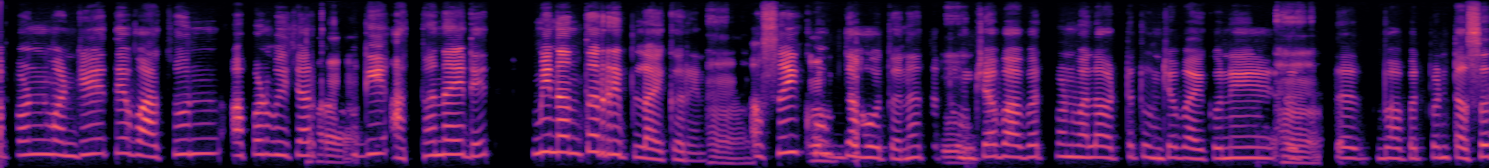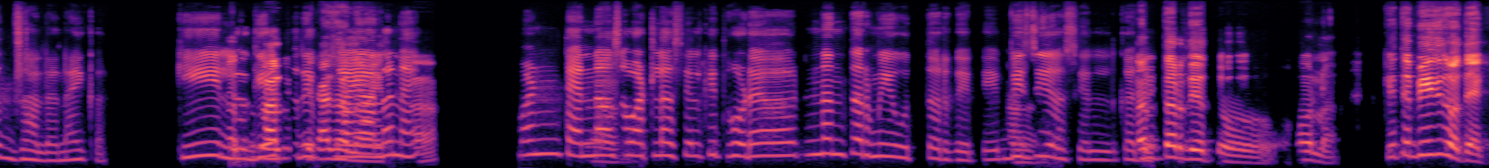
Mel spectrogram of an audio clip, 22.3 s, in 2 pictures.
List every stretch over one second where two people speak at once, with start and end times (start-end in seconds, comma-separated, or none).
12.9-14.3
